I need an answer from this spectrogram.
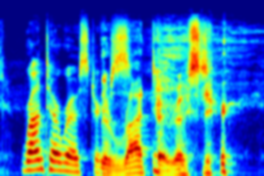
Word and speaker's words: Ronto Roasters: The rooster rotor? Ronto Roasters.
